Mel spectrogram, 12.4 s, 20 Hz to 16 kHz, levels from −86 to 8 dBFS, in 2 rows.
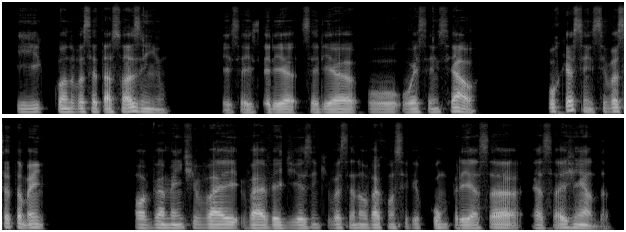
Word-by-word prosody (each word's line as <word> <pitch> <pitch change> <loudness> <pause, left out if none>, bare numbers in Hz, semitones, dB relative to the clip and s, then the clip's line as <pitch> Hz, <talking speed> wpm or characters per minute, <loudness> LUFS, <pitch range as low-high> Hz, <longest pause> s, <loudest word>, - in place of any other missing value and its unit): e 100 +1 -4
quando 100 -2 +2
você 105 +1 -1
está 100 - +2
sozinho, 100 -7 +1 0.5
esse 80 0 -10
aí 85 - -2
seria 90 +1 +1
seria 95 +1 +2
o 95 0 -3
o 95 - +1
essencial. 95 +1 +1 0.7
Porque, - - +1
assim, - - -1
se - - -10
você - - +1
também 110 -1 +2 0.9
obviamente 100 +1 0
vai 105 -1 +5
vai 95 0 +2
haver 95 +1 +2
dias 95 +1 -2
em 105 - -8
que - - -23
você 100 -1 -4
não 100 0 -2
vai 100 0 +2
conseguir 100 0 -9
cumprir 100 -3 -1
essa 95 +1 +2
essa 95 -2 -5
agenda. 100 -8 0
100 Hz, 155 wpm, -25 LUFS, 95-105 Hz, 0.9 s, vai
